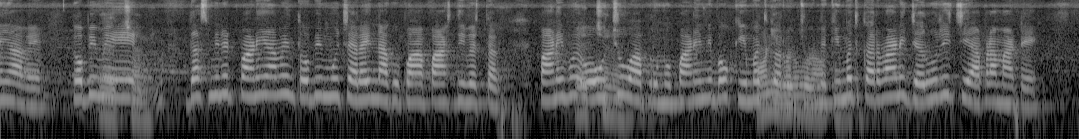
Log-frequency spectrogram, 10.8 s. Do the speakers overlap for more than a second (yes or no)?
yes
